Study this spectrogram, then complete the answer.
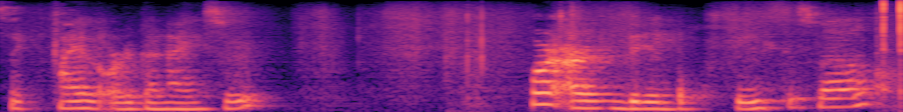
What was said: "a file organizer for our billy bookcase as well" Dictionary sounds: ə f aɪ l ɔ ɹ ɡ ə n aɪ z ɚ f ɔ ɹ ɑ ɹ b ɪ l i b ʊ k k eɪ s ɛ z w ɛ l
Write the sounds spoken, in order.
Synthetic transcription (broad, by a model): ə f aɪ l ɔ ɹ ɡ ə n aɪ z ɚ f ɔ ɹ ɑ w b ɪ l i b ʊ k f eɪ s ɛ s w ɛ l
